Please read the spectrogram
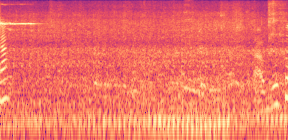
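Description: An engine running steadily at idle, a low hum with a fast, even pulse, with faint voices in the background.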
